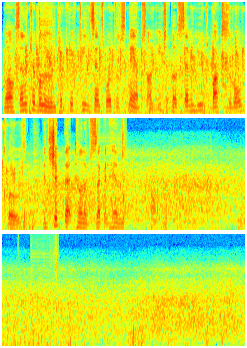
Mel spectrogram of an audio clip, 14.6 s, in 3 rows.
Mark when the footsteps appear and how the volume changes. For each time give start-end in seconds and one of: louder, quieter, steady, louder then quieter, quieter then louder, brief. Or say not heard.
not heard.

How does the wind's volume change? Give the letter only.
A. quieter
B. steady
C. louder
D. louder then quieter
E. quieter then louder
B.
